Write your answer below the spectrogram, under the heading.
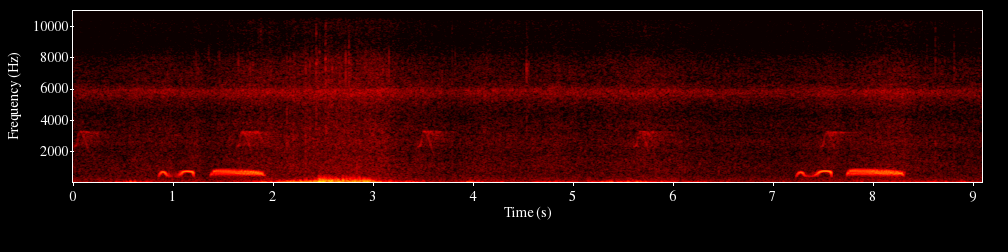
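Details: Tame spotted dove giving two soft coo phrases. Each is a quick pair of short notes and then a longer held coo. Distant low rumbling and faint high chirps are also heard.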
